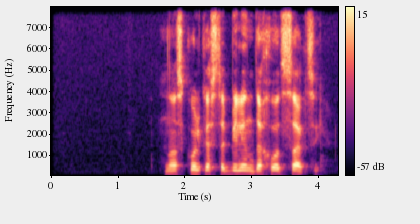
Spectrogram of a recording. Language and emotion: Russian, neutral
